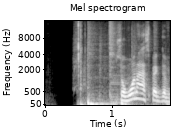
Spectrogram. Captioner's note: button clicks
